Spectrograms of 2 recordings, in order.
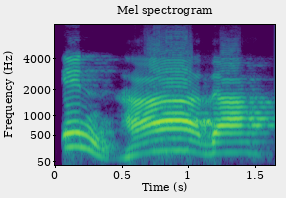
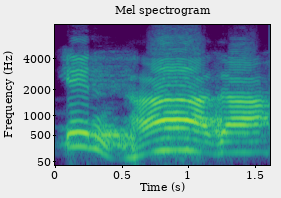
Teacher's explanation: ini nun mati yang dibaca terang atau jelas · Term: izh q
